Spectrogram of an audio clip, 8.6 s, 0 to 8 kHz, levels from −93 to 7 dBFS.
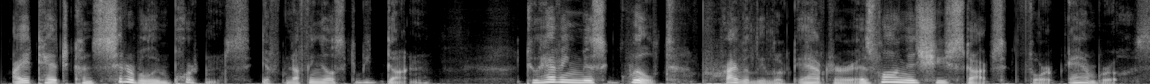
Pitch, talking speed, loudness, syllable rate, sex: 135 Hz, 160 wpm, -22 LUFS, 6.3 syllables/s, male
